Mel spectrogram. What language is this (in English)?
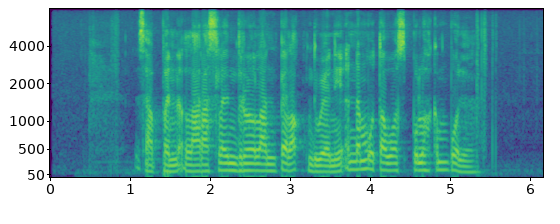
Javanese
